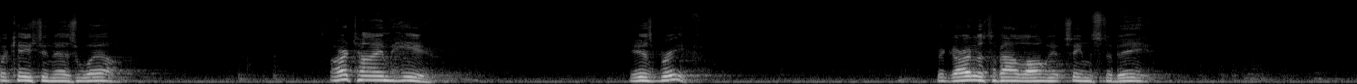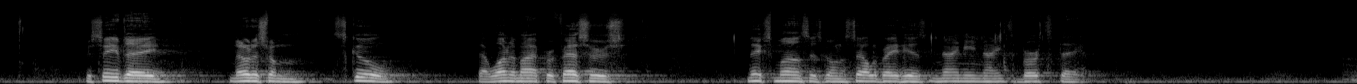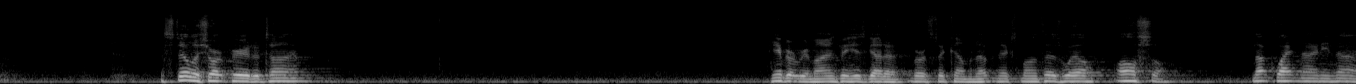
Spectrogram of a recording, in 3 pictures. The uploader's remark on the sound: Downtown Church Of Christ Audio Sermon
